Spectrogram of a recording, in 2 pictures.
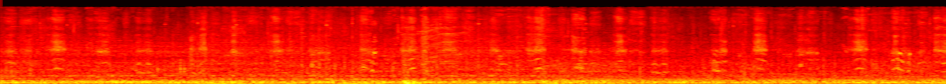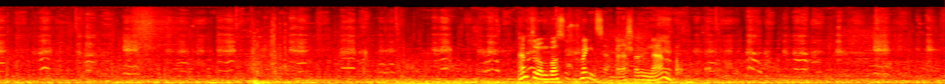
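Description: Footsteps tread steadily along a hard floor.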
